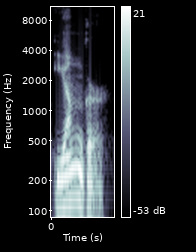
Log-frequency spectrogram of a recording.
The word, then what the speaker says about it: younger: young and strong to younger and stronger or the youngest the strongest when we change these adjectives with e r or with est we're going to pronounce the G sound the hard G so it's younger G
